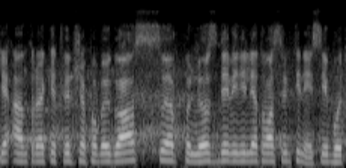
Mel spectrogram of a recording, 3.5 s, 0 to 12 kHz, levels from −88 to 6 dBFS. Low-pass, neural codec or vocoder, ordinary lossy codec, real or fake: 7.2 kHz; codec, 16 kHz, 16 kbps, FunCodec, trained on Chinese and English, 50 frames a second; Opus, 16 kbps; fake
